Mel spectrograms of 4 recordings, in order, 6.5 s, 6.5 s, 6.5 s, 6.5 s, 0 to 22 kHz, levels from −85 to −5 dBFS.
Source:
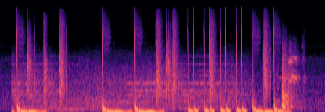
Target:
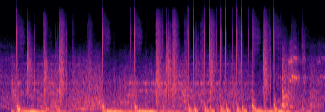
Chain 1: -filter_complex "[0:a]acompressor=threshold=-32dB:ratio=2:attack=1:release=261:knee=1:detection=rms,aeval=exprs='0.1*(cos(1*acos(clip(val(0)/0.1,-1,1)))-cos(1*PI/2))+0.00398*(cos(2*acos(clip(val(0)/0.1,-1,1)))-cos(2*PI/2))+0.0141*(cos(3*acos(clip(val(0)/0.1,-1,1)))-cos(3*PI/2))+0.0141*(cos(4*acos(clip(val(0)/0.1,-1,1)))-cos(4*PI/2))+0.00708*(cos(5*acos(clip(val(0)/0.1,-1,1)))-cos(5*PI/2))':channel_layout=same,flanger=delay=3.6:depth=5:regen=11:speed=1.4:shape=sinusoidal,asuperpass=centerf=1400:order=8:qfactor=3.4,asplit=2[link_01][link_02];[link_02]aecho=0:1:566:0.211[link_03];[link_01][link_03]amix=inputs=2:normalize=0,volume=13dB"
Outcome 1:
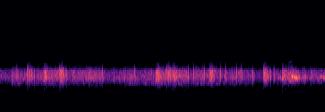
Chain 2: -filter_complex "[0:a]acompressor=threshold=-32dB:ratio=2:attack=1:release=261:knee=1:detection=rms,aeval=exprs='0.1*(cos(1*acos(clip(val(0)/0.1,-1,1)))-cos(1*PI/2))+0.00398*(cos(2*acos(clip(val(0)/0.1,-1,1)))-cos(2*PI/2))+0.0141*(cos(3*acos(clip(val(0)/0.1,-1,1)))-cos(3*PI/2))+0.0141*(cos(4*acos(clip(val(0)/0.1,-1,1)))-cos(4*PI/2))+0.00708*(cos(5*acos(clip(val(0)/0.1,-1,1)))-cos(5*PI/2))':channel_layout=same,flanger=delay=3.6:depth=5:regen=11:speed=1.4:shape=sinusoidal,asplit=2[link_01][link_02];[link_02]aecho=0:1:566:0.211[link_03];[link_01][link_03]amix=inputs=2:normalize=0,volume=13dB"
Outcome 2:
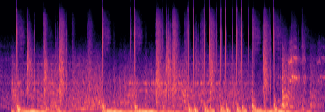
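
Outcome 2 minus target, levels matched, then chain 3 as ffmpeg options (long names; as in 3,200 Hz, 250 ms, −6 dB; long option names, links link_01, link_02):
downward compressor: peak gain reduction −4 dB
-filter_complex "[0:a]acompressor=threshold=-40.5dB:ratio=2:attack=1:release=261:knee=1:detection=rms,aeval=exprs='0.1*(cos(1*acos(clip(val(0)/0.1,-1,1)))-cos(1*PI/2))+0.00398*(cos(2*acos(clip(val(0)/0.1,-1,1)))-cos(2*PI/2))+0.0141*(cos(3*acos(clip(val(0)/0.1,-1,1)))-cos(3*PI/2))+0.0141*(cos(4*acos(clip(val(0)/0.1,-1,1)))-cos(4*PI/2))+0.00708*(cos(5*acos(clip(val(0)/0.1,-1,1)))-cos(5*PI/2))':channel_layout=same,flanger=delay=3.6:depth=5:regen=11:speed=1.4:shape=sinusoidal,asplit=2[link_01][link_02];[link_02]aecho=0:1:566:0.211[link_03];[link_01][link_03]amix=inputs=2:normalize=0,volume=13dB"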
